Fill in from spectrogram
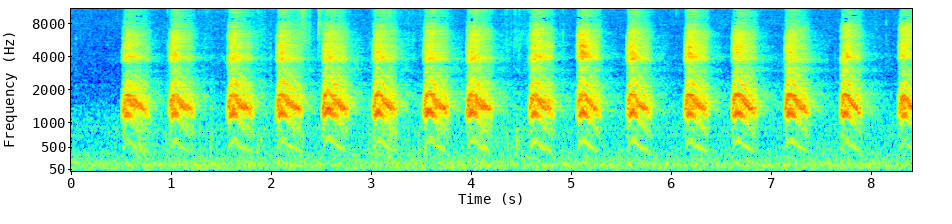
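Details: A crow, hand-fed by a person, caws at something in a long steady run of about fifteen harsh, rasping caws, roughly two per second, with little else heard.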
